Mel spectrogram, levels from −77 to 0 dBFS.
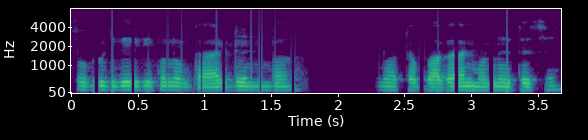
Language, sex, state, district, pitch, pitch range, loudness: Bengali, male, West Bengal, Jalpaiguri, 130 Hz, 125-135 Hz, -26 LUFS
